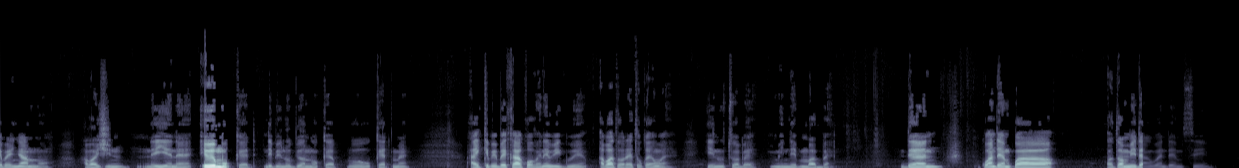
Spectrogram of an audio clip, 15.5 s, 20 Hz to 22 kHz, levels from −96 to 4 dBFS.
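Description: At 2.56 s the speech and its background noise leap up together by about 18 dB, dropping back at 2.83 s just before "uket inevi mme obie". At 14.28 s both fall by about 24 dB until the end. Both are sudden gain jumps, likely from unramped gain steps.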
